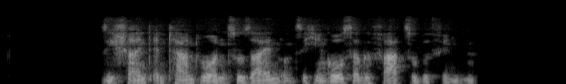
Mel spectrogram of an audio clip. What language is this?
German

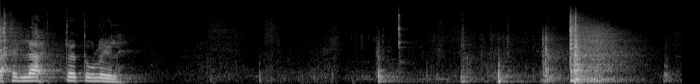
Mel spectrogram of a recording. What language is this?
Finnish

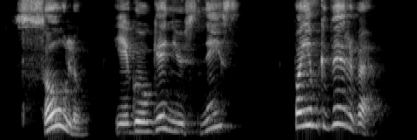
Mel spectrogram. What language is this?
Lithuanian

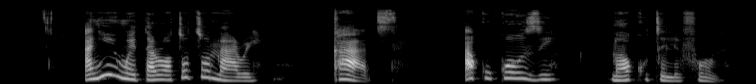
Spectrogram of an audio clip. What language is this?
Igbo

